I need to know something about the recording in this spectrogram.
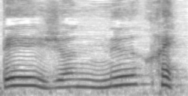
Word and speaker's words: déjeunerai: 자, 그래서 어떻게 발음하셔야 되냐면 여기 발음을 안 하셔야 돼요. 자, déjeunerai 이렇게 되겠죠.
